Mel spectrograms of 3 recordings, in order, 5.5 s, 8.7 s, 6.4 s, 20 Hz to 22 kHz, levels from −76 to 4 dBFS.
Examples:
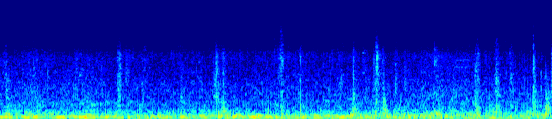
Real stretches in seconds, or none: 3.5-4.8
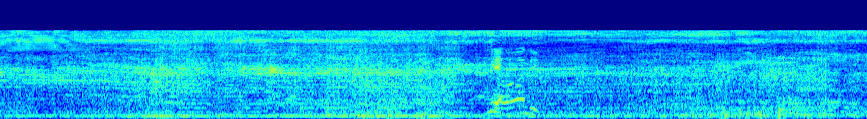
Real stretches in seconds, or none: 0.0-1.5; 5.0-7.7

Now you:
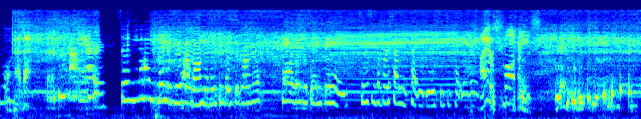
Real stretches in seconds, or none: 3.3-4.9

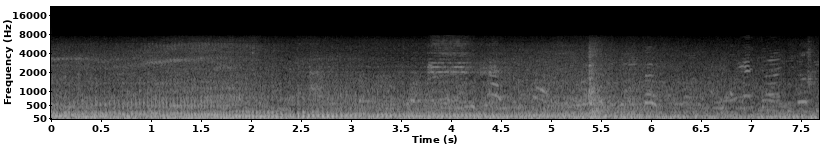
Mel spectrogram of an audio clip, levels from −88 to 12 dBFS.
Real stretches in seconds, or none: 0.0-2.4; 3.8-7.7

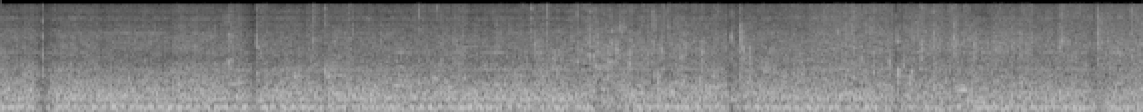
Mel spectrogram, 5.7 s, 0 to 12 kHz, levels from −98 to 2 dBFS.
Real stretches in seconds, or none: 0.0-5.7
